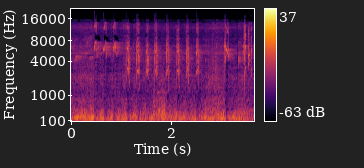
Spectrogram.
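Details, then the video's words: Brown-throated sunbird in full lively song of the ngriwik-ngerol kind, used to stir breeding arousal: a string of high, sharp chips evenly spaced about five per second, with bright whistled notes at the start and end, over low background rumble. "SUARA KONIN GACOR NGRIWIK NGEROL SAMBUNG NEMBAK !! COCOK BUAT NAIKNA BIRAHI BAHAN"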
